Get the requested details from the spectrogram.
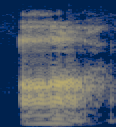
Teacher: with this improper diphthong, the alpha with an iota subscript, it might just sound like a long alpha sound. Ah, as in father.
